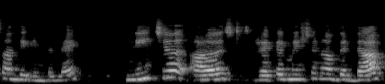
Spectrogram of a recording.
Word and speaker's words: Nietzsche: It is pronounced Nietzsche. Nietzsche.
